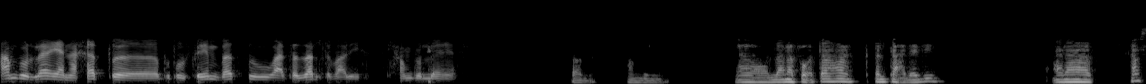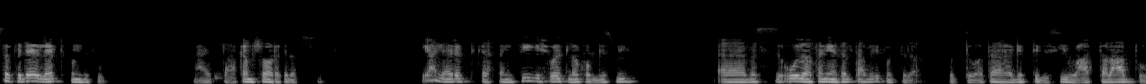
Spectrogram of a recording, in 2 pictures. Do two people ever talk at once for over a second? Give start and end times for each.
none

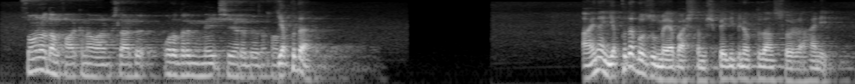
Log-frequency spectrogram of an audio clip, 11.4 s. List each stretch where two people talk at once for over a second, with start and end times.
none

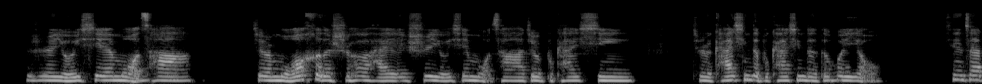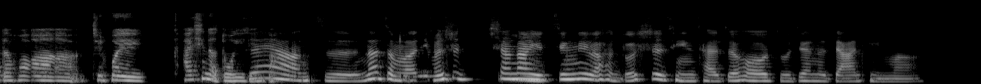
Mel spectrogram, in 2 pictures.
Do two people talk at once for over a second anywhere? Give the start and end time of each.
none

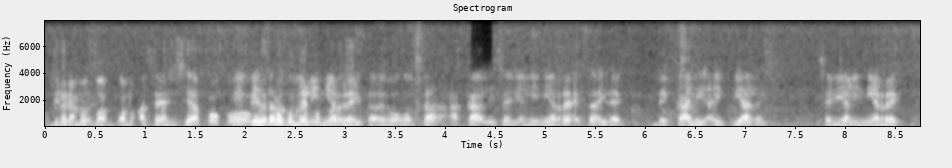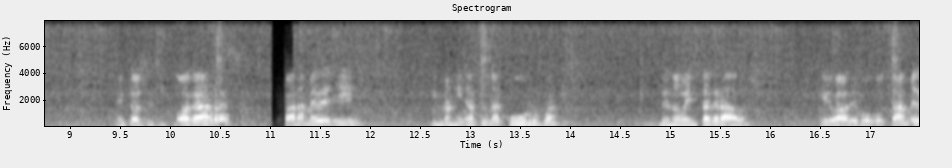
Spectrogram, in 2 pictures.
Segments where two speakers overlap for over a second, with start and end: 1.9-3.2

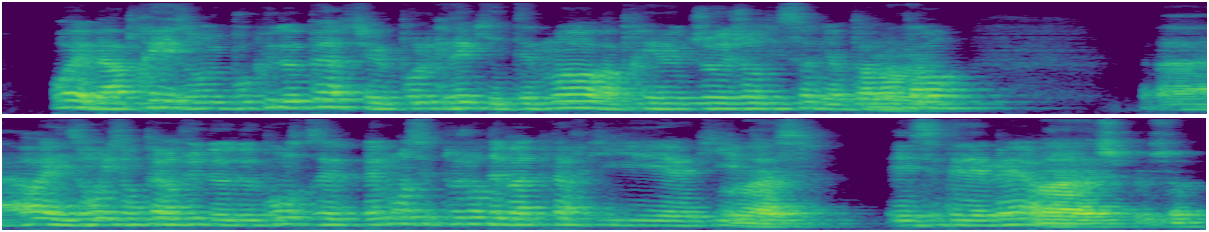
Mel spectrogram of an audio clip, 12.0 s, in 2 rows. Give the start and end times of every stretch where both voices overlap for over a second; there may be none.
none

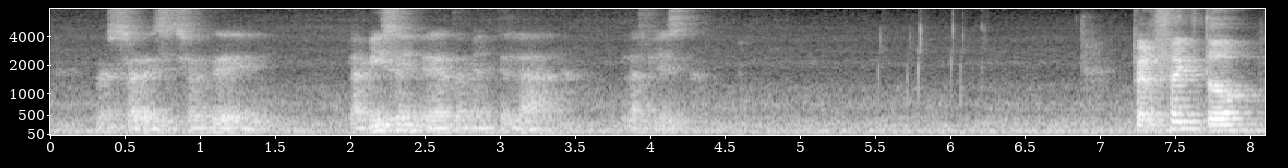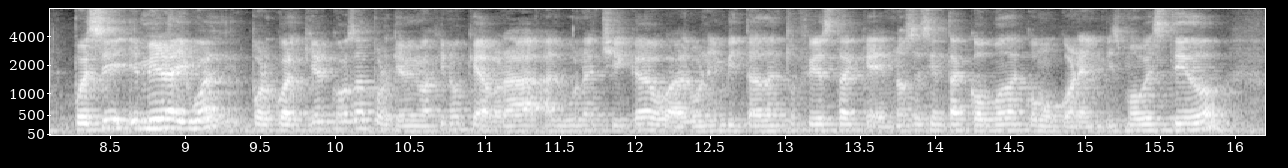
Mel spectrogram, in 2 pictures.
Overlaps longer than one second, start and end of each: none

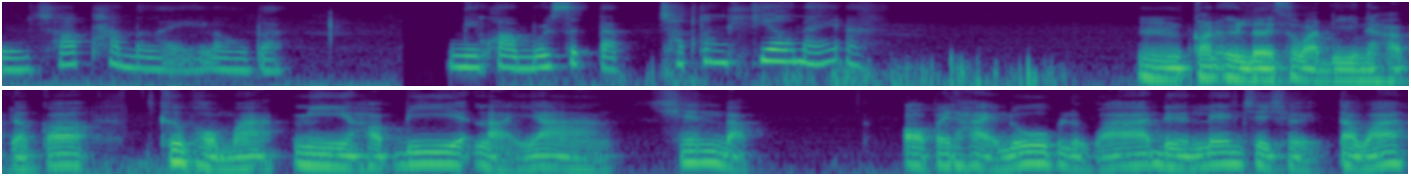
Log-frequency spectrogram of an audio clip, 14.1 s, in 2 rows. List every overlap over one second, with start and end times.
none

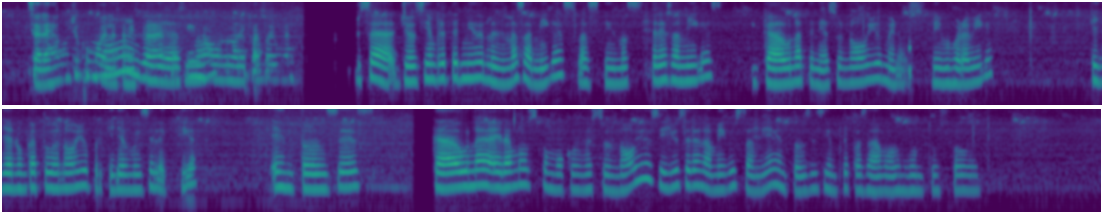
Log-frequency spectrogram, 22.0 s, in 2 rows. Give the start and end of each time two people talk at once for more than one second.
0.8-2.2

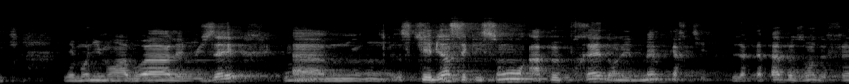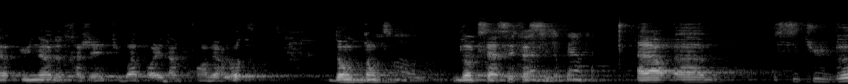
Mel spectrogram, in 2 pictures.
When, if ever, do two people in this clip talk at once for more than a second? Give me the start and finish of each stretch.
none

